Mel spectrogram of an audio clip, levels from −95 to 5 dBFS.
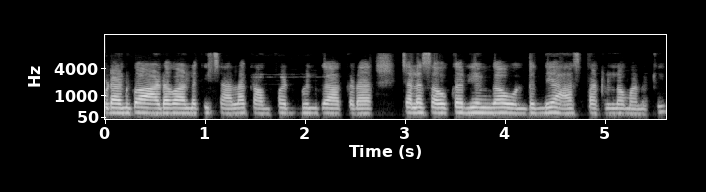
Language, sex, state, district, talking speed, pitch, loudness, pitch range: Telugu, female, Andhra Pradesh, Krishna, 130 wpm, 185 Hz, -17 LUFS, 180-195 Hz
